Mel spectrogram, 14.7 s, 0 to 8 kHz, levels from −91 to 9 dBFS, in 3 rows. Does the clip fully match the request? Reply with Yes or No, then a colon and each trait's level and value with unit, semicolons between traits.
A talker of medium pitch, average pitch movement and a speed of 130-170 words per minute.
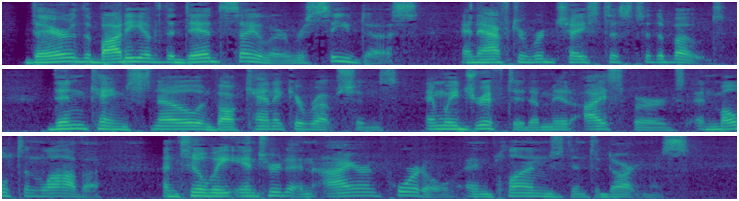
Yes: medium, 145 Hz; average, 3.3 semitones; average, 165 wpm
